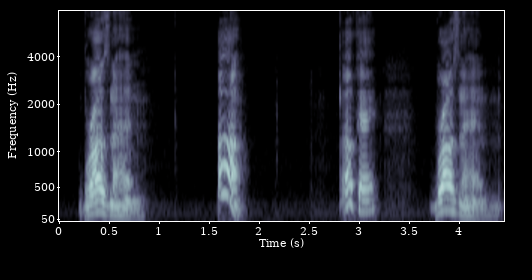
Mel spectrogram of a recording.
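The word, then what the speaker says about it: Brosnahan: Bro name pronunciation. Let's see what this sounds like. Broahan. Oh, okay. Broahan, it's instead of an S, it's a C.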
